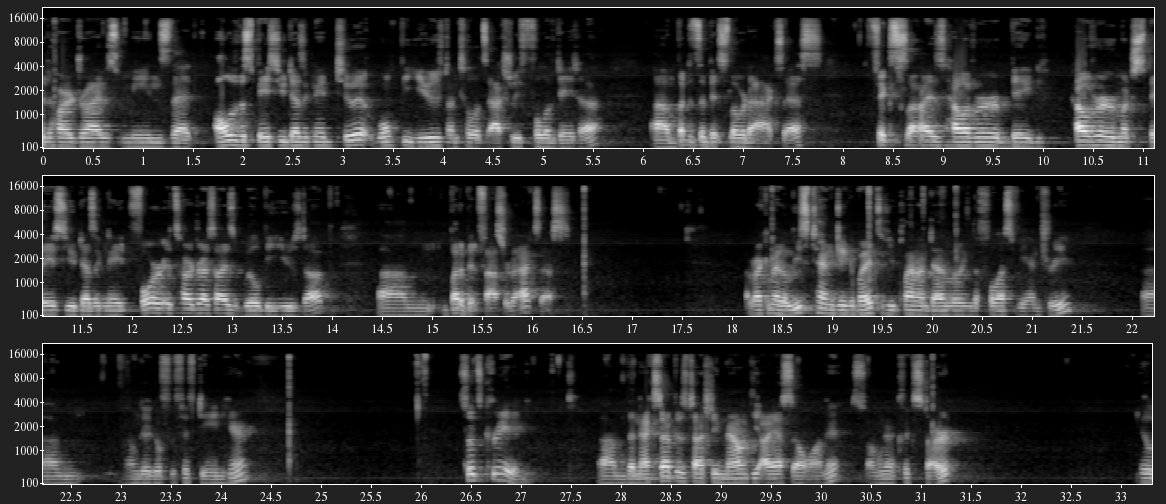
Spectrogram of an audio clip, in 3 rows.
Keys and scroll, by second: 19.5-20.0 typing.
